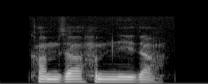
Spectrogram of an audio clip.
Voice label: thank you korean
